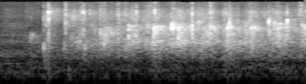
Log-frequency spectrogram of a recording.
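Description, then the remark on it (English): A crowd breaks into applause, many hands clapping in a dense, steady patter that swells after a quieter start and stays loud and sustained without any voices. “So are you just going to clap?”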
